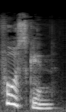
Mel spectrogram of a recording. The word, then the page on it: foreskin: British English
